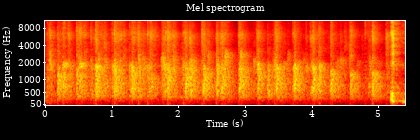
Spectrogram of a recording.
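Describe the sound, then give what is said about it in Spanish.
A crowd claps steadily for several seconds, a dense, continuous patter of many hands with rhythmic pulses and no voices, ending with one slightly sharper clap. “Así que un fuerte aplauso, por favor.”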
